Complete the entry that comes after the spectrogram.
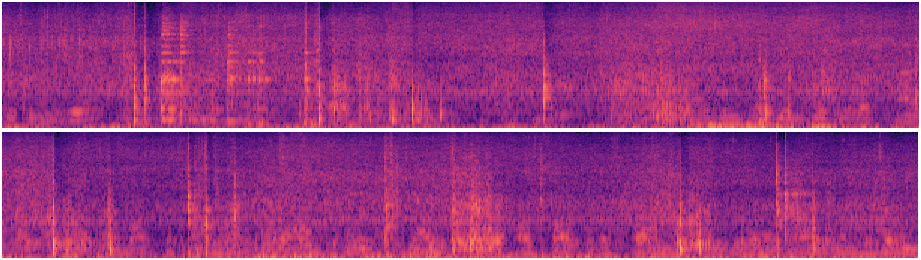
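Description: Food frying and sizzling in a cooking pot while it is stirred, with frequent sharp knocks of the stirring utensil against the pot.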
